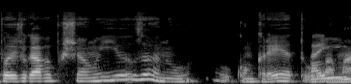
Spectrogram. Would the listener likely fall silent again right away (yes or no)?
no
